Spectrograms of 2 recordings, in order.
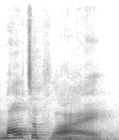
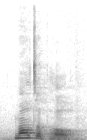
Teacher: We can hear there's a difference in length, right? Which one's shorter? Right, multiply sounds longer.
